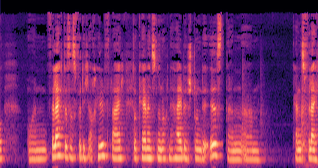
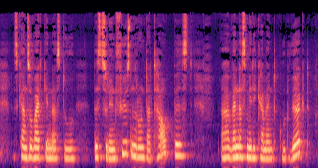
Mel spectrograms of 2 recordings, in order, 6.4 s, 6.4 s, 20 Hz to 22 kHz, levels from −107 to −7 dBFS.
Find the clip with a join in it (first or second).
first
